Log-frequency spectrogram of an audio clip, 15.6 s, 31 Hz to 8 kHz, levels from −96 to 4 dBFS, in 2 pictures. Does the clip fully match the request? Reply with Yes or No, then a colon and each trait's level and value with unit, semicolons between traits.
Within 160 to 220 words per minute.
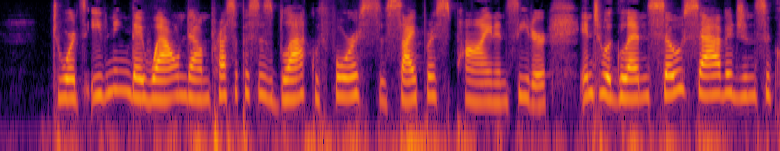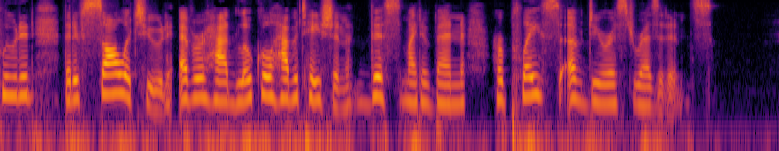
No: average, 140 wpm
